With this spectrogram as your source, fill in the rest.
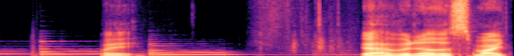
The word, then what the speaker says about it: は: は Wa, okay, particle that defines the topic, right, in a sentence. Wa is pronounced wa.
